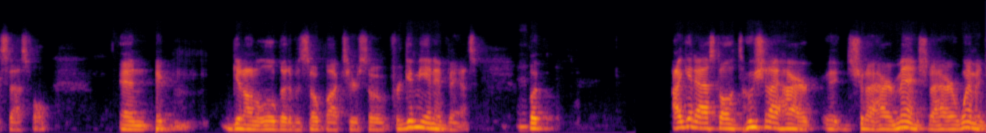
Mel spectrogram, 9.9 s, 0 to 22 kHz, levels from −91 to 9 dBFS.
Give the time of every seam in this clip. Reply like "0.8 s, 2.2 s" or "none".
7.4 s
